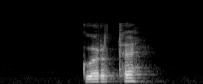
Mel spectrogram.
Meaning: nominative/accusative/genitive plural of Gurt
- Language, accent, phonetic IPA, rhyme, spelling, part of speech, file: German, Austria, [ˈɡʊʁtə], -ʊʁtə, Gurte, noun, De-at-Gurte.ogg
